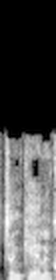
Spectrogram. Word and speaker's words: Tunkhannock: So your first challenge is people never know how to either pronounce Tunkhannock or spell Tunkhannock. Yeah. And it's really just sound it out. It's exactly as it sounds.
